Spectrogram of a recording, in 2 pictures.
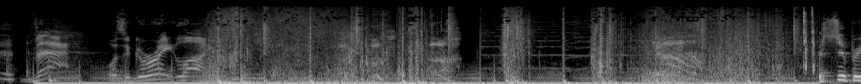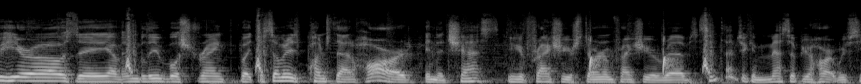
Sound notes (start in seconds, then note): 0.0 laughs; 2.0 blows thudding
